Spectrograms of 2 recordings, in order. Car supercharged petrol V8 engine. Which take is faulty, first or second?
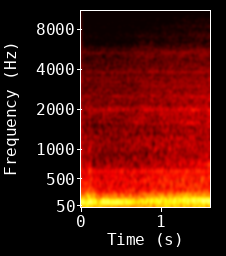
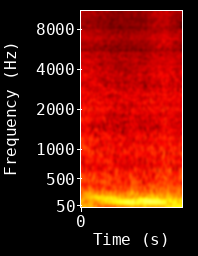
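second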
